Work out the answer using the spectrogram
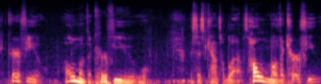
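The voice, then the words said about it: Radio DJ announcer voice. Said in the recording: “That's my radio DJ voice.”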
